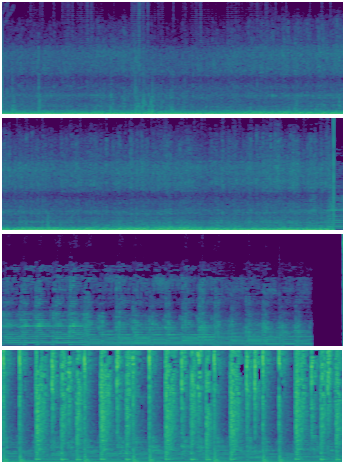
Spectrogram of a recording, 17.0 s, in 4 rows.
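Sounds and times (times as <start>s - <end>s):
car engine rumbling at low revs: 0.0s - 8.4s.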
